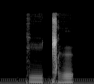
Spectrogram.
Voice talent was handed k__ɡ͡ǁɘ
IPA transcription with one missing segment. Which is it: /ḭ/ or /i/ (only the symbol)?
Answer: i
